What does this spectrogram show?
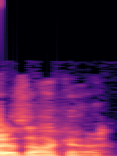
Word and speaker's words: Sakurazaka: I was waiting to see how you were going to pronounce it. Hell no. I'm not even going to try. Sakurazaka.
